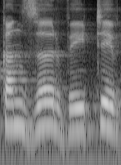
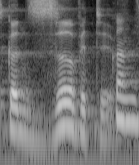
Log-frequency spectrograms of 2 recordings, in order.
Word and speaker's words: conservative: the word is not conservative the word is conservative we call it stress pattern photography photographer conserve conservative right conservation and all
